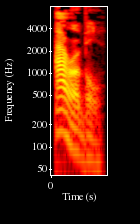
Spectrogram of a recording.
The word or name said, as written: arable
